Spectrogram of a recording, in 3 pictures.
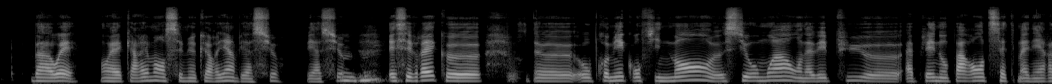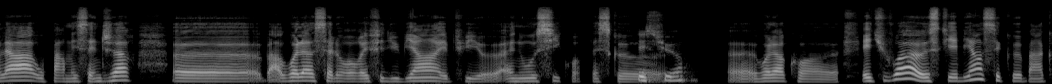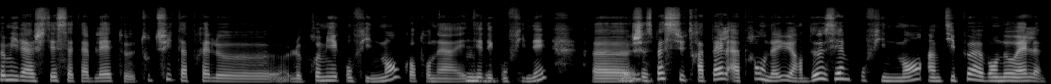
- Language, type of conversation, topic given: French, podcast, Comment entretenir le lien quand sa famille est loin ?
- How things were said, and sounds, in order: tapping; other background noise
